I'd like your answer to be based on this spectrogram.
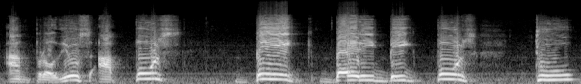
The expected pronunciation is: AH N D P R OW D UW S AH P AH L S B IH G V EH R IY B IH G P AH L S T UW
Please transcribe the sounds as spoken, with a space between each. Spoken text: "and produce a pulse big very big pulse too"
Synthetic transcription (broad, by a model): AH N P R OW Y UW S AH P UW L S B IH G B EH R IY B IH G P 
